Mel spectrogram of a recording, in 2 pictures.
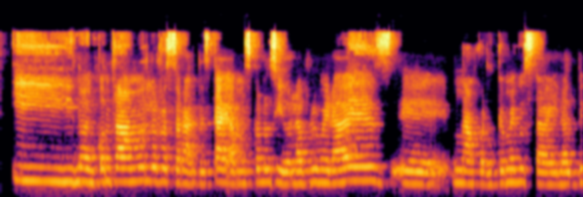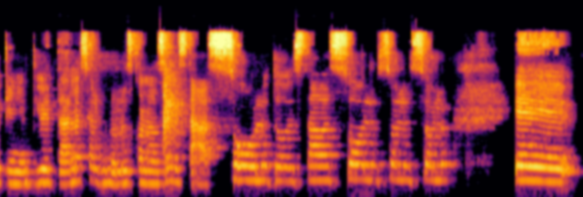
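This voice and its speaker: A woman's voice: high-pitched, echoey room. A woman with a Colombian accent sharing a reflective personal testimony at a spiritual gathering, restarting her sentences often as she recalls events. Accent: Colombian Spanish. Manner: heartfelt, reflective storytelling with frequent restarts.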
